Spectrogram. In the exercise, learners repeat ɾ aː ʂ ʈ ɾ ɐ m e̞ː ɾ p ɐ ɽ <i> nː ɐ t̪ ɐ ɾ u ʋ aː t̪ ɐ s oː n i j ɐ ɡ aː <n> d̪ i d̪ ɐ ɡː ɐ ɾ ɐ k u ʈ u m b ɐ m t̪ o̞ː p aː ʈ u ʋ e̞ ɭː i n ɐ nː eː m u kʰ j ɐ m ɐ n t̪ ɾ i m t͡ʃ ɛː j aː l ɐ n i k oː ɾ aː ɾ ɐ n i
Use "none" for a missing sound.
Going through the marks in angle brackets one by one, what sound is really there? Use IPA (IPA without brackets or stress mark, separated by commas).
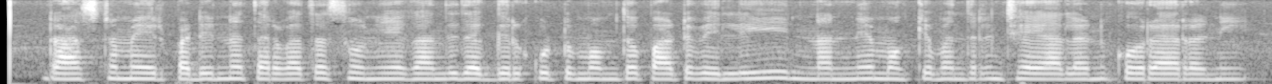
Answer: i, n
